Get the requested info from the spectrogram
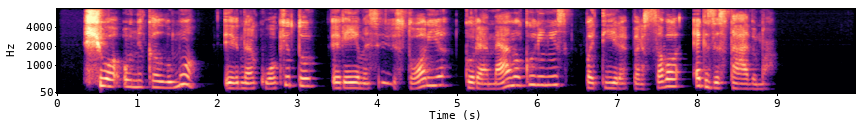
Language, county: Lithuanian, Klaipėda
